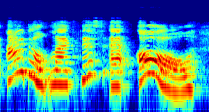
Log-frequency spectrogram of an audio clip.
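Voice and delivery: high, slow, worried little voice; nervous ladybug. Acted. Ladybug frets to her friends in a high worried voice. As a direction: fret as the ladybug.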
